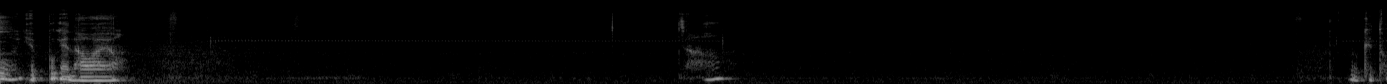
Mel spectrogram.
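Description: A small brush softly dabs on a fingernail.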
